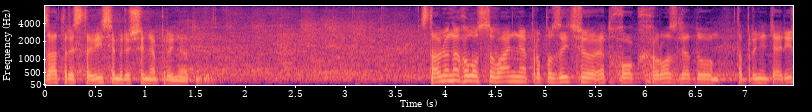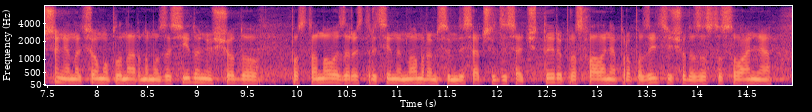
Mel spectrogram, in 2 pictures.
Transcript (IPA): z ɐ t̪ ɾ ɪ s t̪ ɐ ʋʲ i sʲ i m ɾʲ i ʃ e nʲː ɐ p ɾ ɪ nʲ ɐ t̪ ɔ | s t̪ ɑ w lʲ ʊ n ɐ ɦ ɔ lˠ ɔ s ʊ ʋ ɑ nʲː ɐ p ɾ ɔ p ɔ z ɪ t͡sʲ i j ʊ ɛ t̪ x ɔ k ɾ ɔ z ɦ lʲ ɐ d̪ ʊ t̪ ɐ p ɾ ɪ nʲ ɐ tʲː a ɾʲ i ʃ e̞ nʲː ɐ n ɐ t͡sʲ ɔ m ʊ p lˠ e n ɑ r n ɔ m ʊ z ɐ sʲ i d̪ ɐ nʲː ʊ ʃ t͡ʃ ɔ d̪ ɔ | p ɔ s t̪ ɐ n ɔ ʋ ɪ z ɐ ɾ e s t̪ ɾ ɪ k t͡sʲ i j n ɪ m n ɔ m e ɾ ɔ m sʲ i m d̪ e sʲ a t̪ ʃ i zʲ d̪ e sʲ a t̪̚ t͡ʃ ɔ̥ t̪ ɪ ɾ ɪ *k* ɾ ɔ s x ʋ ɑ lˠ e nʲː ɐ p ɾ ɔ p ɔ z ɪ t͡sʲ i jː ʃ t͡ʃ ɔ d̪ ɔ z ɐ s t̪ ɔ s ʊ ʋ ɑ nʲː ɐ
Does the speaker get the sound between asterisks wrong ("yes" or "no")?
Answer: yes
